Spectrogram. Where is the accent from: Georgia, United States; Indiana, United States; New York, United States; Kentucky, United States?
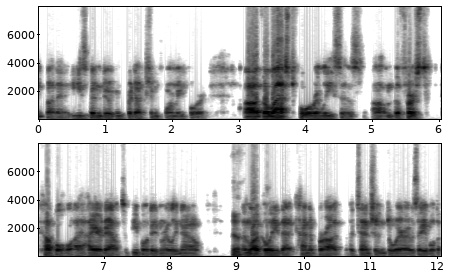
Georgia, United States; Atlanta; moved away as an adult; now in Christopher, Illinois, United States; I'm from Atlanta, Georgia. I went to college in Illinois. My wife's from around here, so I live here just to be around my wife's family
